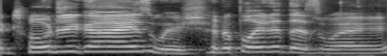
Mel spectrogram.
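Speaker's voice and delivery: ordinary talk, nothing marked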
